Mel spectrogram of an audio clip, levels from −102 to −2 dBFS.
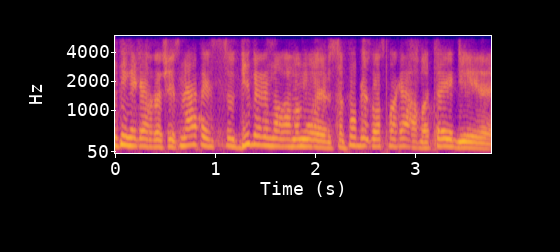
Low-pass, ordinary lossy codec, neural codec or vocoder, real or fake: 5.4 kHz; AAC, 48 kbps; codec, 16 kHz, 1 kbps, FreqCodec, smaller model; fake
